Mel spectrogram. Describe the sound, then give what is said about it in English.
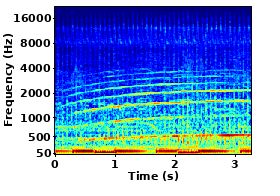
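A helicopter flying, its engine whine and deep rotor throb holding steady and loud throughout, with a low humming pulse underneath and no voices. “On board the helicopter on that late May evening in 1978,”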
